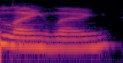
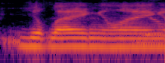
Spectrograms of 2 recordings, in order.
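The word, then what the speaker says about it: ylang-ylang: is silent okay and langlang and how is that spelled it has a y at the beginning that is silent yeah so it looks like ylang ylang and i think some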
